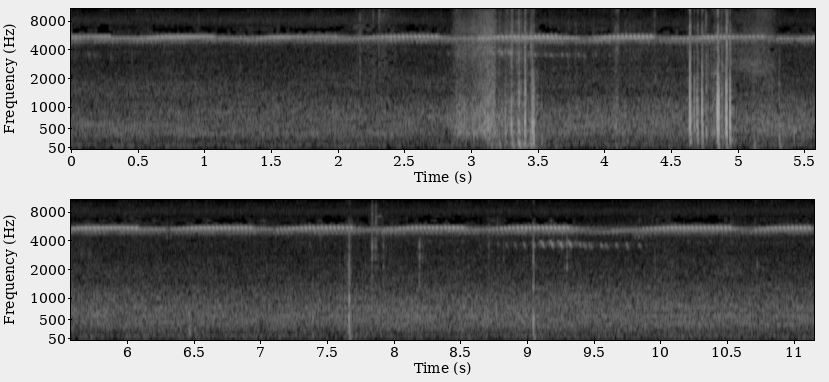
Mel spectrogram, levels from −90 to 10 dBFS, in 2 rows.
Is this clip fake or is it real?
real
